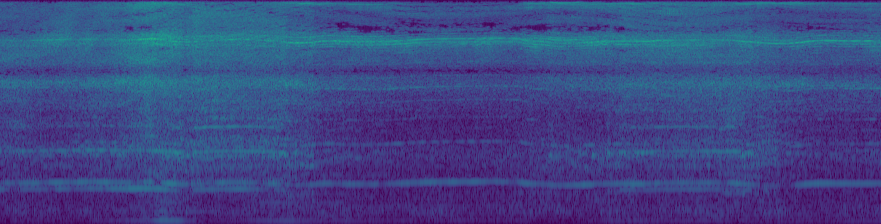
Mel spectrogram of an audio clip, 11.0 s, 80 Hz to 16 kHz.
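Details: Blade 130X RC helicopter: thin high tone rising and falling with main motor speed over a buzzy whir; strange noise depending on main motor speed, cause unknown.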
